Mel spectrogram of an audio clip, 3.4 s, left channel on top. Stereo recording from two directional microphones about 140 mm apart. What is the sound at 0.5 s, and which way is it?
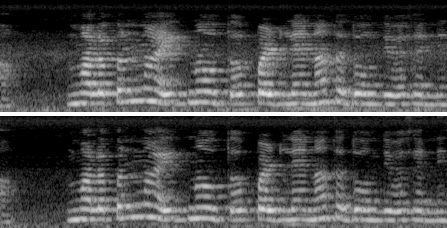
A woman's voice, 15° right (ahead or behind).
